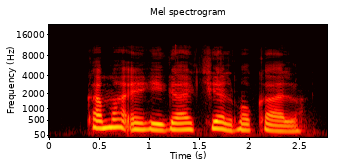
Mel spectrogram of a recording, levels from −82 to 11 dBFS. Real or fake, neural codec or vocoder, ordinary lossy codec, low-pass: real; none; none; none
